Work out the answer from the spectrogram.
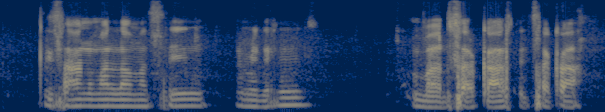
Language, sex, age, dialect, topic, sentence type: Chhattisgarhi, male, 25-30, Western/Budati/Khatahi, agriculture, question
